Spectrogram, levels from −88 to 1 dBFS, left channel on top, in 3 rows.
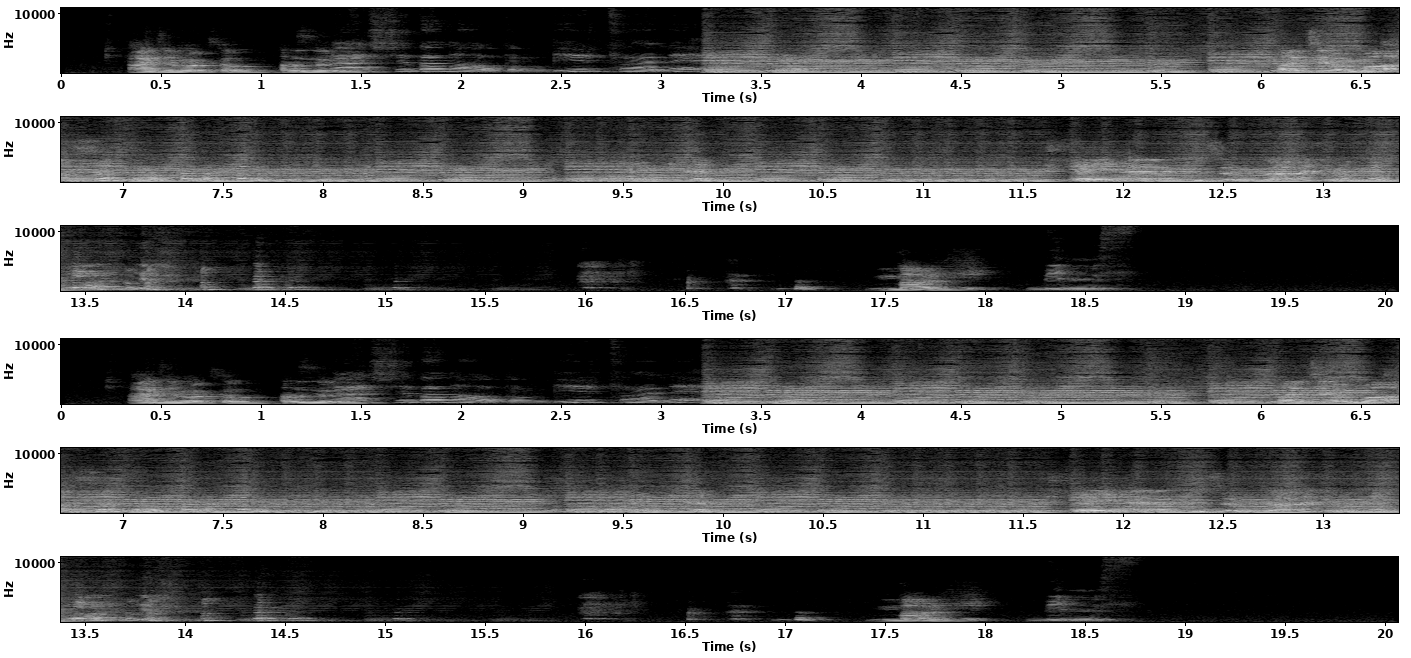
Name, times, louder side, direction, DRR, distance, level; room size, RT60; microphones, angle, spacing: voice 1, 0.3-1.4 6.1-7.6 9.8-10.0 11.6-13.6 17.4-17.9, left 1 dB, 65° left, -1 dB, 0.9 m, -24 dB
voice 2, 1.3-4.7 9.1-10.2 10.5-10.7 13.4-14.0 14.3-14.7 15.0-15.1 16.0-16.2 17.8-18.0 18.2-18.7, right 1 dB, 45° left, -2 dB, 1.2 m, -36 dB
sound 1, 3.2-14.5, equal, ahead, 0.8 m, -26 dB
2.9 x 2.7 x 2.4 m, 0.31 s
head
